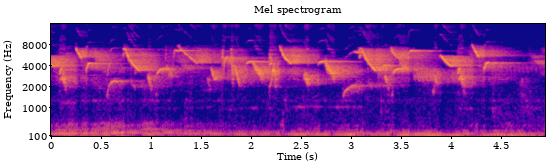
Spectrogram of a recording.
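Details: High, rapid Blackthroat song of descending whistled slurs and trills in a dense flowing run, over a soft low background hum.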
